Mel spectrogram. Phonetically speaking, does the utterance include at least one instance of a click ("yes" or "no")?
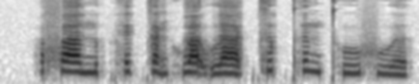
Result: no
